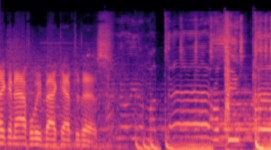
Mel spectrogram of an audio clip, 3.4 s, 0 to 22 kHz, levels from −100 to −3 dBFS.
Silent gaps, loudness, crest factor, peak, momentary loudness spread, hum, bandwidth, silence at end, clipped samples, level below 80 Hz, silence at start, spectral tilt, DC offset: none; -25 LUFS; 16 dB; -8 dBFS; 10 LU; none; 16.5 kHz; 0 s; under 0.1%; -32 dBFS; 0 s; -4.5 dB/octave; under 0.1%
